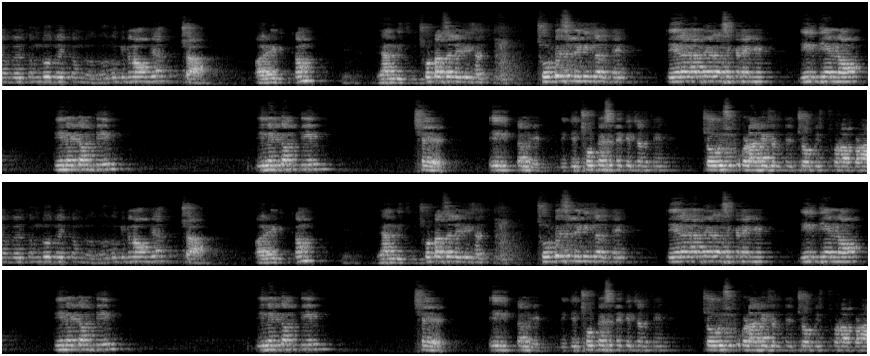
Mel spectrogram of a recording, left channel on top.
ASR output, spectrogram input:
2 एकम 2 2 एकम 2 2 कितना हो गया 4 और 1 एकम 1। ध्यान दीजिए, छोटा सा लेके चलते हैं, छोटे से लेके चलते हैं, 13 का 13 से करेंगे, 3 3 9, 3 एकम 3, 3 एकम 3 6, 1 एकम 1। देखिए छोटे से लेके चलते हैं, 24 को बढ़ा के चलते हैं, 24 थोड़ा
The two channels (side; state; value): right; quieter; 3.0 dB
